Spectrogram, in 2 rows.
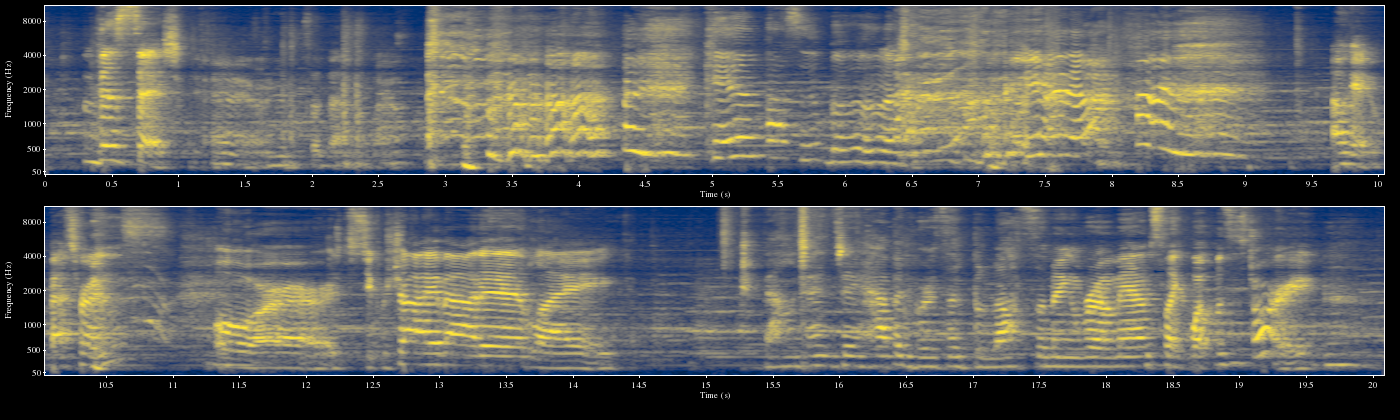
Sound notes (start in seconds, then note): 2.8 Vivi and Mike laugh; 7.3 more laughter; 11.3 Val chuckles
